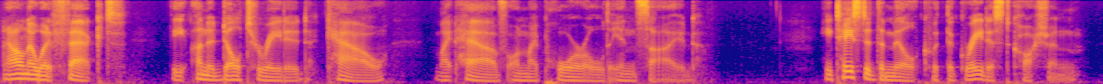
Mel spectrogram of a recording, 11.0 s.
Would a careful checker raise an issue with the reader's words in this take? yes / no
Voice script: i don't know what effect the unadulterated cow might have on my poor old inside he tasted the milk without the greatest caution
yes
